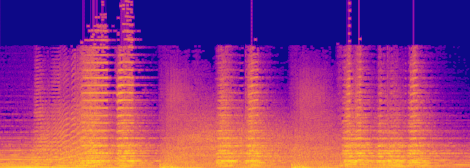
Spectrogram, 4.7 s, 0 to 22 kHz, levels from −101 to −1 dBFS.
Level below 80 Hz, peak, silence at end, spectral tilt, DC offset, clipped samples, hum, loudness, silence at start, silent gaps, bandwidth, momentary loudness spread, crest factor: -28 dBFS; 0 dBFS; 0 s; -3.5 dB/octave; under 0.1%; under 0.1%; none; -13 LUFS; 0 s; none; over 20 kHz; 8 LU; 14 dB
